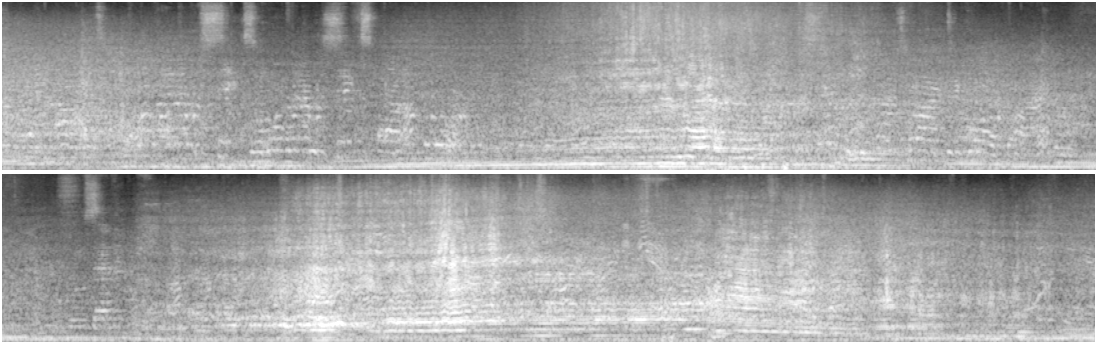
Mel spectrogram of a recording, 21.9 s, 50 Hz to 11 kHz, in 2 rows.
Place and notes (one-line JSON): {"title": "Madison International Speedway - ARCA Midwest Tour Qualifying", "date": "2022-05-01 12:45:00", "description": "Qualifying for the Joe Shear Classic ARCA Midwest Tour Super Late Model Race at Madison International Speedway. The cars qualify one at a time each getting two laps to set a time.", "latitude": "42.91", "longitude": "-89.33", "altitude": "286", "timezone": "America/Chicago"}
